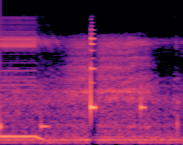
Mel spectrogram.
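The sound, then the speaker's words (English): A mobile phone rings with two short electronic beeps about half a second apart, over a low steady background hum and no talking; the call is from a car dealership. “But anyway, now they trying to like like my mind get hijacked, my phone ring.”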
